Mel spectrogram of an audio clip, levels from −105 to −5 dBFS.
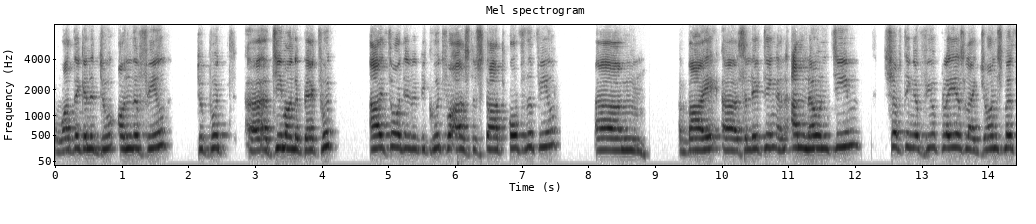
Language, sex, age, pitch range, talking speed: English, male, 60-79, 235-270 Hz, 180 wpm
